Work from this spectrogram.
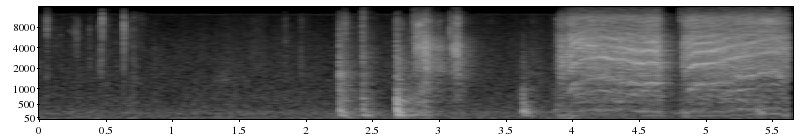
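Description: A power drill fitted with a Phillips bit backs screws out of a Chauvet Colorstrip light bar in short, close bursts, followed by a longer steady whir of the motor near the end.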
